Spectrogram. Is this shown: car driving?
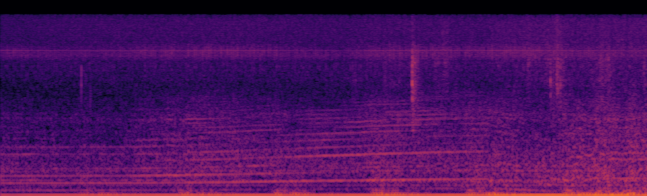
yes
